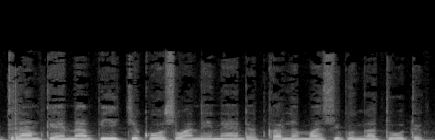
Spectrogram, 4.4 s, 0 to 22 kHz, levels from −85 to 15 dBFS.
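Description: From start to finish the speech has a swirly, hollow, smeared quality, with consonant attacks blurred and a watery shimmer around the voice, and nothing is present above 14 kHz. This is likely generation loss: repeated lossy coding, with a character that fits AAC-LC at around 64 kbit/s applied something like ten times over. Each re-encode quantised the sound afresh on a shifted frame grid, so noise and gaps accumulated. A spectrogram would show a hard ceiling at 14 kHz, patchy holes and smeared blocks in the upper bands, and softened transient edges in the waveform.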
